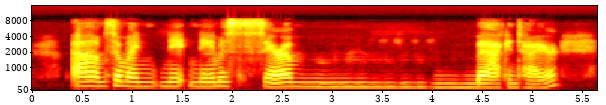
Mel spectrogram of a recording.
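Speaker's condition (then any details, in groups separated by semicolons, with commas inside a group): Stuttering; covert since childhood, immediate onset soon after starting to talk, school therapy from kindergarten, private therapist; formerly word switching and avoiding, held back stutters, pushed words out, appeared out of breath; repeated sounds, prolonged sounds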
